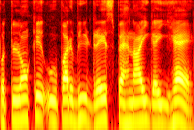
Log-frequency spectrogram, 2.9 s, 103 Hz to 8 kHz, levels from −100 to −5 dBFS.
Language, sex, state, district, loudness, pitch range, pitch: Hindi, male, Uttar Pradesh, Deoria, -23 LUFS, 130-145 Hz, 140 Hz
